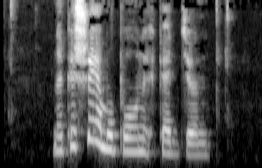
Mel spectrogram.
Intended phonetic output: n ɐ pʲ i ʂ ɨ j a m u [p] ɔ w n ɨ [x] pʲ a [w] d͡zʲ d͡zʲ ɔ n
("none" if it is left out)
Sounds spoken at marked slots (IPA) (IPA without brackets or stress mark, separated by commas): p, x, none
